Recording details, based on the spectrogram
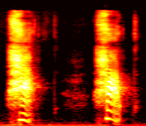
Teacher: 혀와 입을 움직이지 않고 이렇게 목구멍에서 입으로 바람막 이렇게 내보내는 소리예요 목구멍 안쪽에서 나는 소리이고 무음입니다 그죠 목구멍에서 입 밖으로 이렇게 소리만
